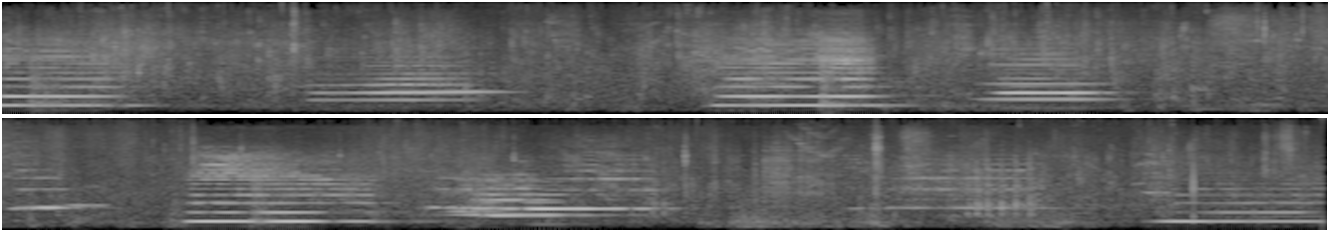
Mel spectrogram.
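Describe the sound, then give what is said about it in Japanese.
Long, groaning creaks from a harbor pier jutting out at the boat landing of Shiogama Port, rubbing against itself in the waves, drawn-out tonal moans rising and falling in slow, irregular swells like a large bowed string instrument, with no voices. “港に突き出た桟橋が波で擦れる音ですが、私には大きな弦楽器を練習している音に聞こえます。”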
